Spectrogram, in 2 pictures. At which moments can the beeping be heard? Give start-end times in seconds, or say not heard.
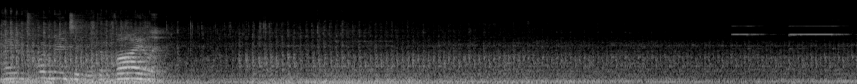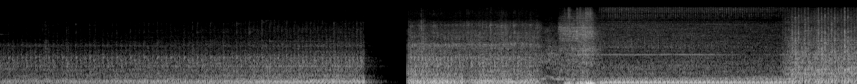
7.3-8.6.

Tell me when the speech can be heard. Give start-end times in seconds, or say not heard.
0.0-1.6.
